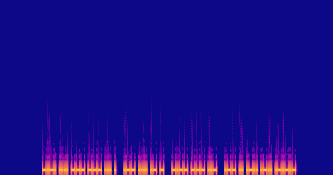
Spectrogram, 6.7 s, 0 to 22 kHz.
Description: Morse code, heard as a keyed tone, about 48 wpm, 700 Hz. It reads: CHOOSE WHAT YOU WILL.
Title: Sentences from Top 700 Words 50wpm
